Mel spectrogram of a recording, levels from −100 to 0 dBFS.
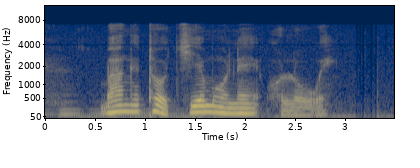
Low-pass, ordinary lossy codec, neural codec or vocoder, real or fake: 7.2 kHz; none; none; real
